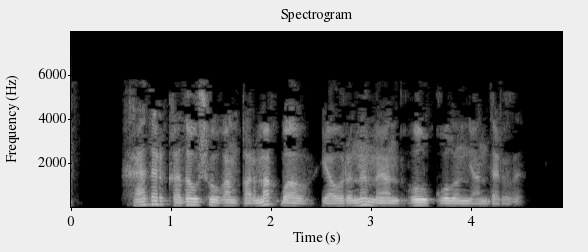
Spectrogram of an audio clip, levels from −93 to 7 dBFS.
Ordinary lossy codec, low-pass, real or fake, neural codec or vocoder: MP3, 24 kbps; 7.2 kHz; real; none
